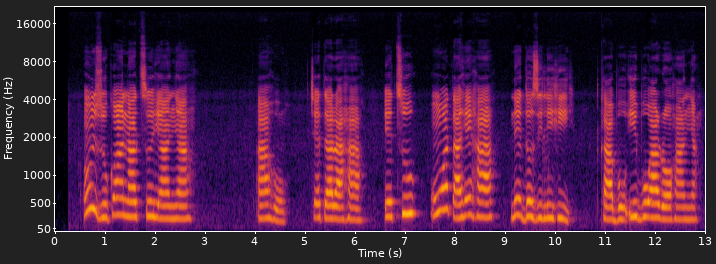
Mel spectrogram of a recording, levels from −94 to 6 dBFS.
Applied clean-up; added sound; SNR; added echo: none; none; none; none.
